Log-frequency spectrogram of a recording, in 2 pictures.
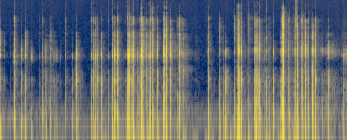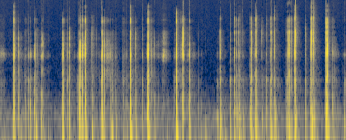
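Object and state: Textured plastic tapped.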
